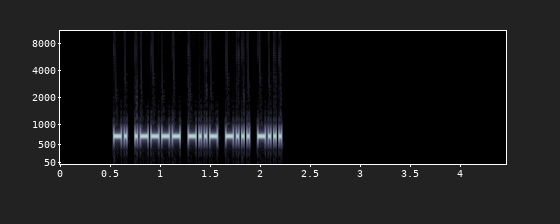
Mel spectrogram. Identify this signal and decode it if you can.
Morse code, heard as a keyed tone, about 46 wpm, 700 Hz. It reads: N1XBB
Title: USA Call Signs - 5 Characters - 45wpm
